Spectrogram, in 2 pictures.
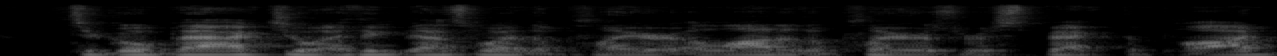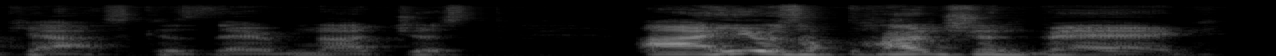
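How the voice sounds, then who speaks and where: A man speaks with a Canadian Prairies accent. His loudness swings a lot. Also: medium pitch for a man, ordinary pitch variation, fairly quick pace. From Western Canada, Saskatchewan. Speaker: hockey podcaster. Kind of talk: casual chat.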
